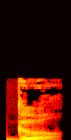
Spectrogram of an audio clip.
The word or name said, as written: ghoul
